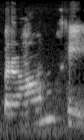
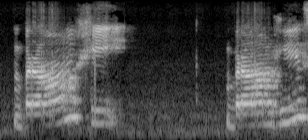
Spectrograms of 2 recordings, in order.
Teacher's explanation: హ కింద మ ఒత్తు వచ్చినప్పుడు ఫస్ట్ మ చెప్పి తర్వాత హ చెప్పాలి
